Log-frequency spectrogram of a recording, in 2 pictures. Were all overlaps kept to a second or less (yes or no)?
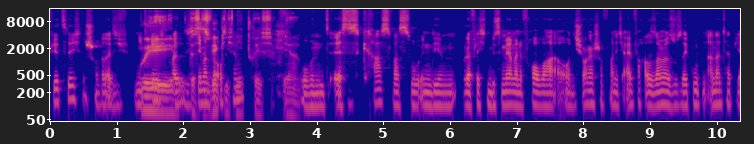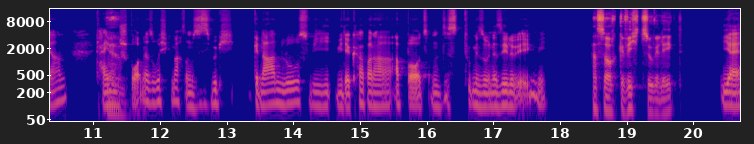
no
